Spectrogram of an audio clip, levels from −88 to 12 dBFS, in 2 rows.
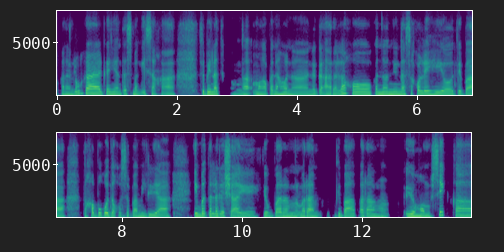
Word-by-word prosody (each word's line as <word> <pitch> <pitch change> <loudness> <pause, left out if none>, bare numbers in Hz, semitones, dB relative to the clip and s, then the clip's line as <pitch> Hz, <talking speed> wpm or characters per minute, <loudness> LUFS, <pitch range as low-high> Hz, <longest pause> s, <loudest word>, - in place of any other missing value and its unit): ka 175 -1 -5
na 165 - -1
lugar, 225 +2 +4
ganyan 195 -2 0
tapos 185 +1 -4
mag-isa 165 -2 -4
ka, 155 - -4 0.4
sabihin 200 -4 +3
natin 185 +1 -3
na 185 - -15
mga 180 -1 -2
mga 170 +1 0
panahon 175 0 0
na 150 0 -3
nag-aaral 155 +1 -2
ako, 215 -4 +2
gano'n, 200 -2 +2
yung 185 -1 +2
nasa 185 - -2
kolehiyo, 170 -1 +1
'di 160 -1 -4
ba 155 0 +2 0.3
nakabukod 170 -1 +1
ako 165 +1 -4
sa 170 0 -7
pamilya, 165 -3 0 0.4
iba 225 0 +5
talaga 210 -3 +2
siya, 175 -1 +3
eh. 150 -2 -4 0.2
Yung 175 - -1
parang 180 0 +1 0.2
maram 165 -1 +1 0.2
'di 200 +1 -5
ba 190 +1 +2
parang 190 -3 -2 0.2
yung 195 0 +4
homesick 170 - +1
ka, 225 -1 +1
175 Hz, 170 wpm, -22 LUFS, 165-195 Hz, 0.4 s, iba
